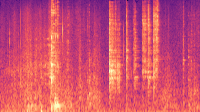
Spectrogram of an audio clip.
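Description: Thin titanium panels of a Keith titanium folding wood stove clinking and tapping against each other as the stove is turned upright and its plate refitted. It is a loose scatter of light metallic clicks, busiest in the second half.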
